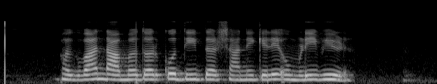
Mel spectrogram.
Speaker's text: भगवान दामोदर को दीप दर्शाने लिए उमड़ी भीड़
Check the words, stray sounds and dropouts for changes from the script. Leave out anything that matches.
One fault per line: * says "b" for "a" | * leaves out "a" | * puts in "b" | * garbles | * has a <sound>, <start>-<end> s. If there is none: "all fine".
* puts in "के"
